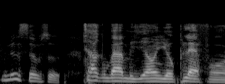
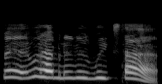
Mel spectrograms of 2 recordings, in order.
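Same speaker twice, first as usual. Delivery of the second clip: high mock protest; 13 semitones higher than usual. Son to his stubborn mama, high indignant protest. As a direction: squeak out a wronged protest.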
